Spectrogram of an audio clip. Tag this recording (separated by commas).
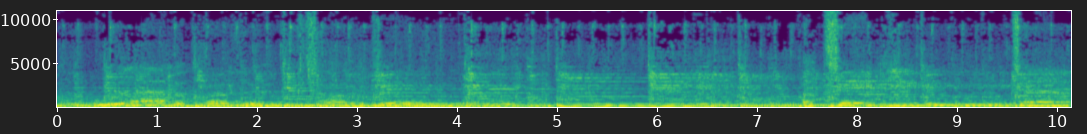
Music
